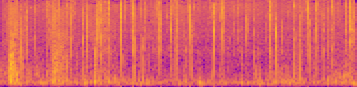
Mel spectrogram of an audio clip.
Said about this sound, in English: Woo, we're in New Hampshire, and it's great. And we're right next to a bonfire right across from my, our parents' house. Listen to that bonfire.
